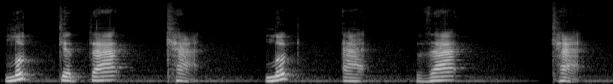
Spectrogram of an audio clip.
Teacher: So no T sounds, just stop, stop, stop.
